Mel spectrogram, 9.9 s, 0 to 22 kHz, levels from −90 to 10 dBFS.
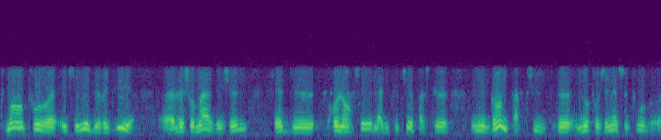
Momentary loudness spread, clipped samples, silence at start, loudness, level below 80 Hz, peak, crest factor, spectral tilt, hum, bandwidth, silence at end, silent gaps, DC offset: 10 LU; under 0.1%; 0.1 s; -19 LUFS; -72 dBFS; -2 dBFS; 16 dB; -10.5 dB/octave; none; 3.7 kHz; 0 s; none; under 0.1%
